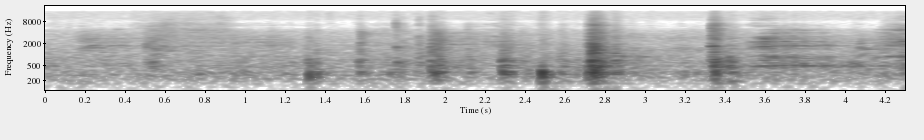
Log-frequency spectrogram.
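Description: Sheathed electrical cable being pulled through drilled holes in wooden floor joists: a run of faint, short, uneven scrapes and rustles, the strongest near the middle.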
